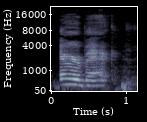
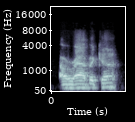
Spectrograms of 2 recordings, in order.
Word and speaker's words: Arabica: But he's laughing at me because I said Arabic instead of Arabica. Arabic. I can't pronounce it, okay? It's freaking coffee beans. Arabica.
